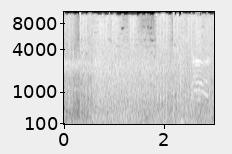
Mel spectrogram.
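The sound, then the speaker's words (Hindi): Gunfire in a radio war drama depicting a tank battle: loud, continuous, dense bursts of machine-gun fire roll on without pause. “Tank के नीचे fire करो जी जरूर वहाँ कोई है जो टैंक को आगे बढ़ने में मदद कर रहा है हमला करो जी जनाब हम पर हमला हो रहा है टैंक का मुंह खोल दो सब नीचे झुक जाओ फायर”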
